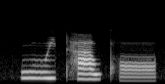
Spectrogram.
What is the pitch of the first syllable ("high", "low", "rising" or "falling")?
high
